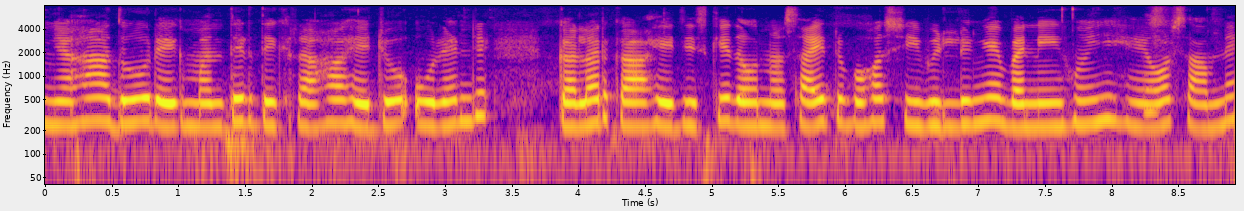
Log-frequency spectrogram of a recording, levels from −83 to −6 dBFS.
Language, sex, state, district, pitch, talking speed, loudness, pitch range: Hindi, female, Punjab, Fazilka, 235 Hz, 150 wpm, -15 LUFS, 230-250 Hz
